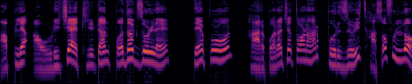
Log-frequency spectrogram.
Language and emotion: Goan Konkani, happy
